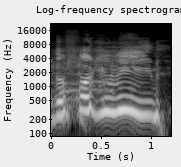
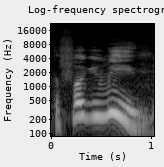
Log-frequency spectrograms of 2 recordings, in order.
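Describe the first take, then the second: First: Loud, high, drawn-out mock outburst; incredulous mom. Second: Higher, softer mock disbelief; incredulous mom. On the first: Repeating Mom's reaction to the uncle, loud mock disbelief. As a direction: blow up Mom's baffled reaction, slower and louder. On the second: Retelling Mom's reaction to the uncle, mock incredulous. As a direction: quote Mom's baffled challenge, pitched up.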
